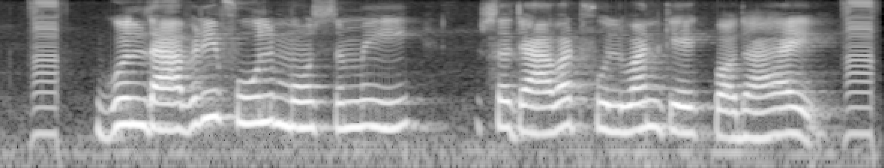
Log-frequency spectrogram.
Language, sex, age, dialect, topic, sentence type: Magahi, male, 25-30, Western, agriculture, statement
